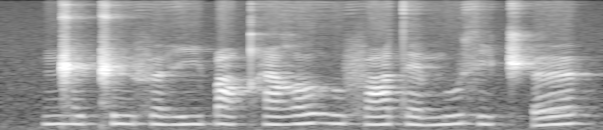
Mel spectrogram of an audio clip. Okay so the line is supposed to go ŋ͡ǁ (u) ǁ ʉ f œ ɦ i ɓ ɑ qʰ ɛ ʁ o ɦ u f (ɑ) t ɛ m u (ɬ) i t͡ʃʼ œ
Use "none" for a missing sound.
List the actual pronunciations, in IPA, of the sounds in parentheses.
ø, ɑ, s

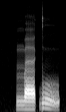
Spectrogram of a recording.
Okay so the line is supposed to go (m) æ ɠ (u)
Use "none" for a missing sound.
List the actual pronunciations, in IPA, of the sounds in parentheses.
m, u

